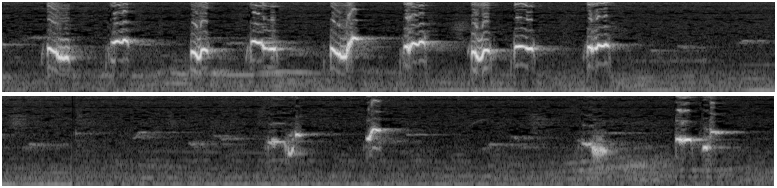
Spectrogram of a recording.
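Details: Long, rapid fighting song of a sooty-headed bulbul, used to get other bulbuls singing. Eight quick, loud whistled chirps in the first three seconds give way to softer, scattered notes and a faint low rumble.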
